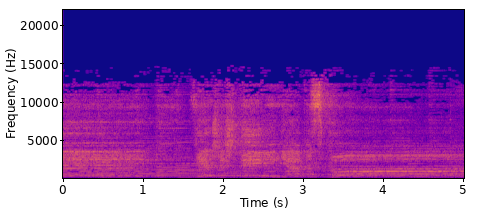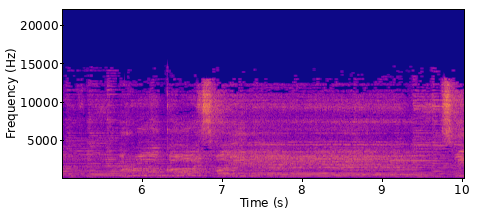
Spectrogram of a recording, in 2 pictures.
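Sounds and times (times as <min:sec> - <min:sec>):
group singing worship song in harmony: 0:00.0 - 0:10.0.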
